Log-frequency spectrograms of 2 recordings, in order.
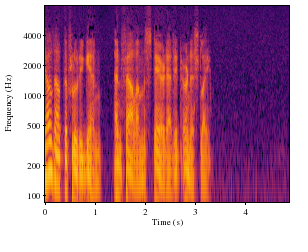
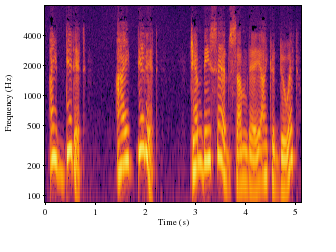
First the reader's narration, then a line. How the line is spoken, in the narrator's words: Phelim cried out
